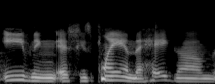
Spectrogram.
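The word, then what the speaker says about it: Hae-gum (해금): Okay, so Dongyi is now a palace servant, and she plays an instrument called the Lo had to help me out with this pronunciation. I'm probably still going to butcher it, but Hae-gum. – Hae-gum. I would say the same thing. So my pronunciation is no better, just so you know. But I would say the same thing. Hae-gum.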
